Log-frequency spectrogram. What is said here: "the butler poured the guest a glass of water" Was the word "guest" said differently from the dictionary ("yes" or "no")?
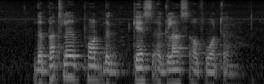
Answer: yes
